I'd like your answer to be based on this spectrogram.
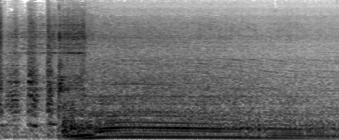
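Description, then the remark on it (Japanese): A car engine cranks over in a few quick bursts, catches, and settles into a loud, steady idle hum, with no one speaking, as Katakura gets into the car and starts the engine. “片倉は車に乗り込んでエンジンをかけた”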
